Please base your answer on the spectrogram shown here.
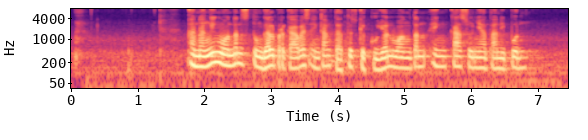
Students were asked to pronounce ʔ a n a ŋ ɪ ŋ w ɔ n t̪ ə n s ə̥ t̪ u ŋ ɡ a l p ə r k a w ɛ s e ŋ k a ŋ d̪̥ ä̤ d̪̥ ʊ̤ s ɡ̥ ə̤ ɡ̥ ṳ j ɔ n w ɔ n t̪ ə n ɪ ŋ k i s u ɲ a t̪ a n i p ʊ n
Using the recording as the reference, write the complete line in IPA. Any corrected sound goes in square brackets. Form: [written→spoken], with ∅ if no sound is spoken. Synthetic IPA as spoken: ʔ a n a ŋ ɪ ŋ w ɔ n t̪ ə n s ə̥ t̪ u ŋ ɡ a l p ə r k a w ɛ s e ŋ k a ŋ d̪̥ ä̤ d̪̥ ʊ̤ s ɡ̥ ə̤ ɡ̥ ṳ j ɔ n w ɔ n t̪ ə n ɪ ŋ k [i→a] s u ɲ a t̪ a n i p ʊ n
